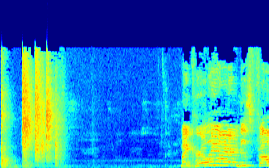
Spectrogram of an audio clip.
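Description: A young woman's high-pitched, drawn-out vocalizing without clear words, starting in the last third and carrying on past the end. In the first second there are a few short hissy rustles.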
